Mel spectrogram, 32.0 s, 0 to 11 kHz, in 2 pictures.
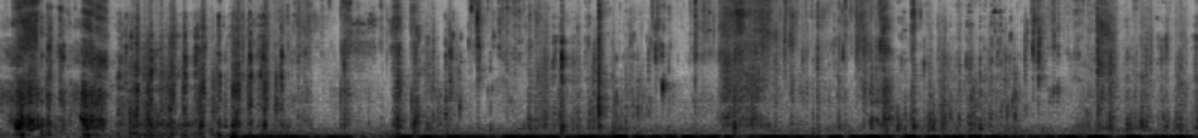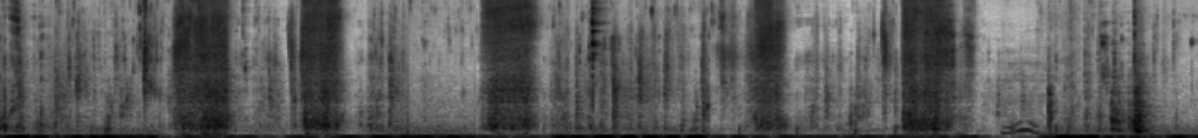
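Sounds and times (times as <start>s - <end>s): steady low hum: 0.0s - 18.2s, 19.1s - 22.4s, 28.6s - 31.9s
person chewing crunchy food: 0.0s - 31.9s.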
